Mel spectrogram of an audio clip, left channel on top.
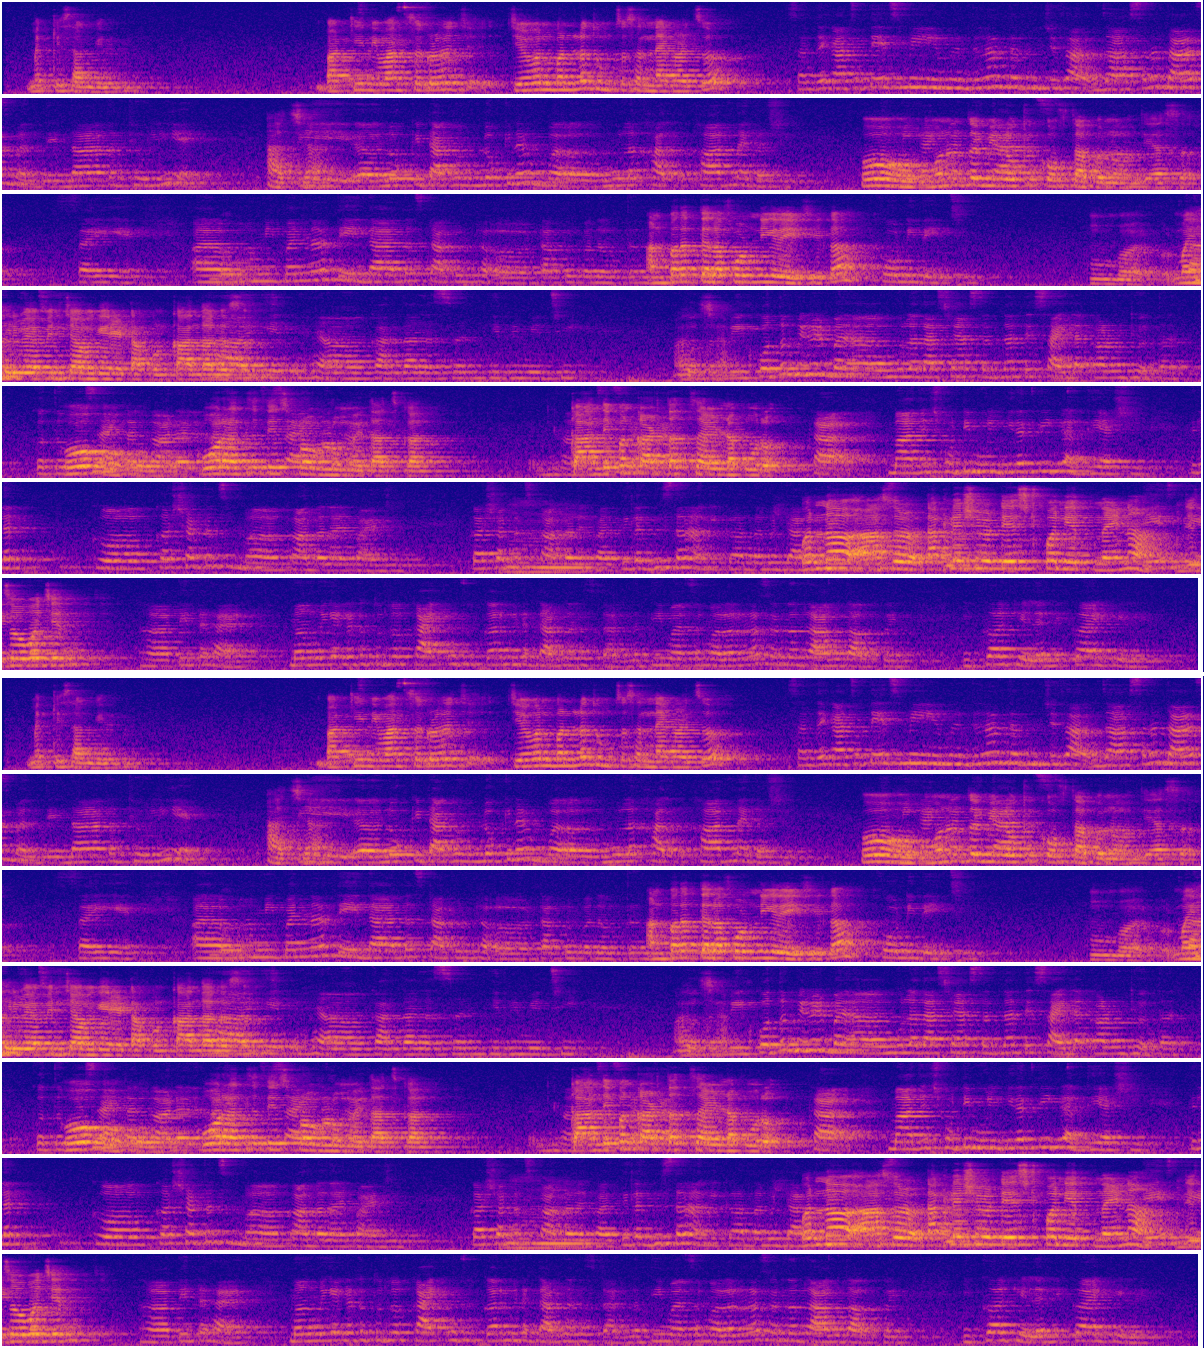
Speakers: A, in the centre; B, on the right.
A: नक्की सांगेल मी. बाकी
B: अं, सगळे
A: निवांत
B: कश
A: सगळं जेवण बनलं तुमच संध्याकाळचं संध्याकाळचं.
B: संध्याकाळच तेच मी म्हणते, ना तुमचे जास्त ना डाळच बनते डाळ आता ठेवलीय.
A: अच्छा
B: ती अ लोक की टाकून लोक की ना मुलं खा खात नाहीत अशी.
A: हो
B: मंग
A: हो
B: मी काय
A: म्हणून
B: करते
A: तर मी
B: डाळ,
A: लोकी कोफ्ता बनवते
B: हा
A: असं
B: सही हे अ
A: बरोबर
B: मंग मी पण ना. ते दातच टाकून बनवत
A: आणि परत
B: लोकी
A: त्याला फोडणी द्यायची का
B: फोडणी द्यायची
A: बर बर मग
B: कांद्याची
A: हिरव्या मिरच्या वगैरे टाकून कांदा
B: हा
A: लसण
B: कांदा, लसण, हिरवी मिरची, कोथंबीर,
A: अच्छा
B: कोथंबीर मुल तर असे आसतात, ना ते साईटला काढून ठेवतात. कोथंबीर
A: हो
B: साईड
A: हो
B: ला
A: हो
B: काढलं
A: हो पोरांच
B: हरी मिरची
A: तेच
B: साईडला
A: प्रॉब्लेम
B: काढलं
A: आहेत आजकाल
B: हा
A: कांदे
B: असंच
A: पण
B: करतात,
A: काढतात साईडला पोरं
B: का माझी छोटी मुलगी ना ती करते अशी. तिला क कशातच म कांदा नाही पाहिजेल. कशातच
A: हम्म
B: कांदा नाही पाहिजे, तिला दिस कांदा मी टाकले
A: पण ना
B: मग
A: असं
B: सगळं
A: टाकल्याशिवाय
B: काढून टाकते,
A: टेस्ट पण येत नाही ना
B: टेस्ट
A: म्हणजे
B: येत
A: चवच
B: नाही, मग हा ते तर हाय, मग मी काय करते, तुला काय करायचंय ते कर, मी तर टाकणारच. ती मां मला ना अस ना राग दाखवेल, हे काय केलं, हे काय केलंय.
